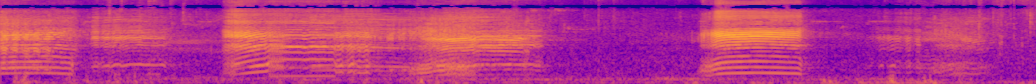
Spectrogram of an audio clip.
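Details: On an Irish regenerative farm in County Kilkenny, Zwartbles sheep bleat to each other about being fed; four distinct bleats, wavering and harmonic, the last near second five the loudest and longest, with quiet background noise.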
